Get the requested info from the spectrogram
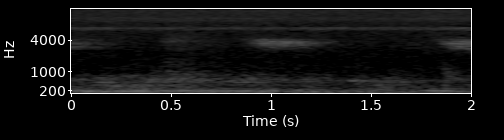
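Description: Near silence: room tone with a faint low hum and soft high-pitched chirps about once a second.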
